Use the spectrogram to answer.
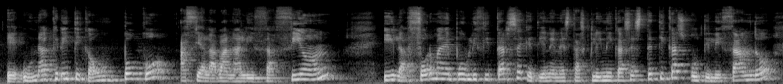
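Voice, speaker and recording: A woman's voice: medium pitch, lively intonation, moderate pace, warm tone. A woman, talking earnestly to camera from a small home studio and reading quotes aloud. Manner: earnest, explanatory, gestures with her hands. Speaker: youtuber commentator.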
